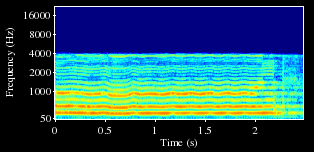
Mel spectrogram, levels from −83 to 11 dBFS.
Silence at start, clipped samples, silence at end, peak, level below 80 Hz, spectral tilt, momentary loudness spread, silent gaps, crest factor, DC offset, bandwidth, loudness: 0 s; under 0.1%; 0 s; 0 dBFS; -56 dBFS; -4.5 dB/octave; 1 LU; none; 10 dB; 0.3%; 4.1 kHz; -11 LUFS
